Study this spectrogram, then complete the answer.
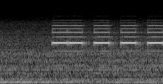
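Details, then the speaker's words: Computer power-up with suspected bad video card, old tube monitor attached: one long high beep then three short ones, a POST error. "now I should get a post error if the video card is no good so let's see what we got here so three two one it's starting up drives are ok what beep are we gonna get"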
